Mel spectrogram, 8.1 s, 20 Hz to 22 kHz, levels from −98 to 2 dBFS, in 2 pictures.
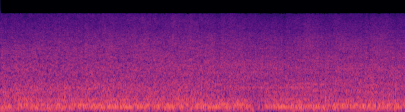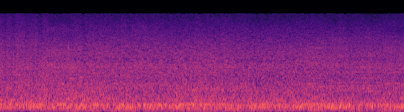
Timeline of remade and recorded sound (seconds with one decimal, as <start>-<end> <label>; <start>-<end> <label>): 0.0-2.1 recorded; 2.1-4.8 remade; 4.8-7.1 recorded; 7.1-8.1 remade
